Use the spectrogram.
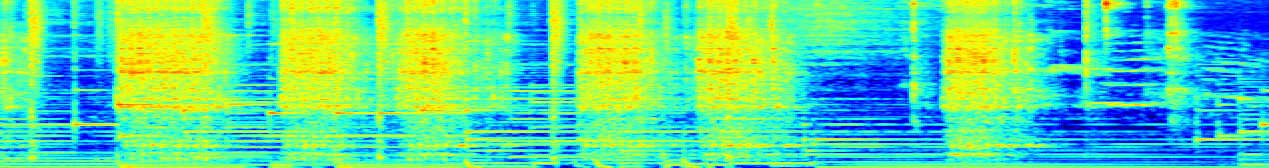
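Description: A sewing machine with a single-sided presser foot stitches invisible piping onto cloth, running close beside the thread. It whirs in several steady close bursts with short pauses between runs.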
